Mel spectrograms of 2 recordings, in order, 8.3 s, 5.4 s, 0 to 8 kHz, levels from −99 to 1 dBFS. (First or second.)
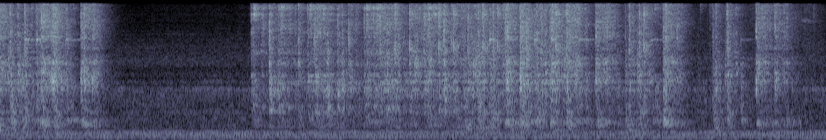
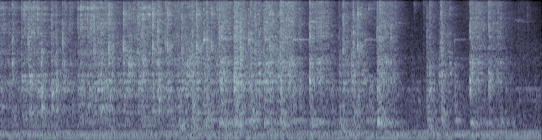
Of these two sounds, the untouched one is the second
